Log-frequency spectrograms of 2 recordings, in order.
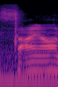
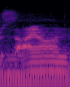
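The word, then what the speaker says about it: Sion: They created a band called Scion or Zion. I really don't know how you say it, but it's spelled S-I-O-N. Probably Scion.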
